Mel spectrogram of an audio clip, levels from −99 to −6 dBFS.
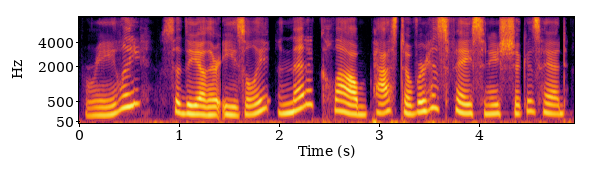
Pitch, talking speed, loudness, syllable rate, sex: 235 Hz, 220 wpm, -17 LUFS, 5.6 syllables/s, female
